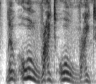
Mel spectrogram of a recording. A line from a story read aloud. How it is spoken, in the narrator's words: he shouted above the bird's babble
